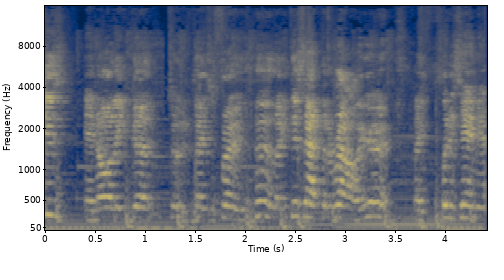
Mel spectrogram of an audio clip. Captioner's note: mumbling, imitates deep voice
